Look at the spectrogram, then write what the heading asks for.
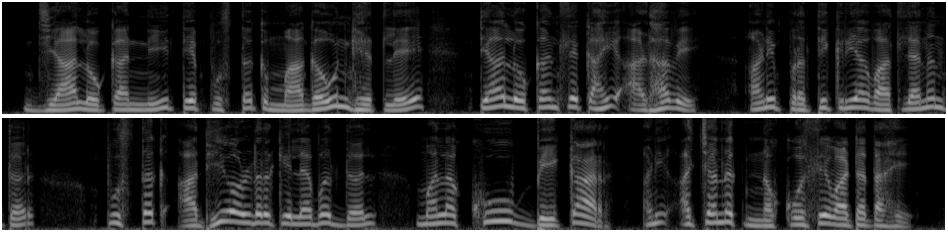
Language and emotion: Marathi, disgusted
